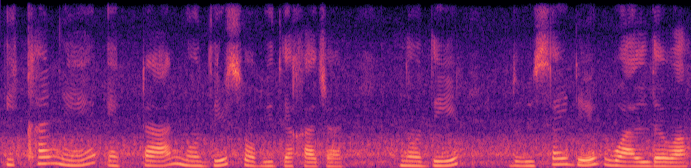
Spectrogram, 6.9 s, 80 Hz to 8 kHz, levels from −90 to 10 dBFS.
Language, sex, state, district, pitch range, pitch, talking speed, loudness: Bengali, female, Assam, Hailakandi, 200-270 Hz, 220 Hz, 95 wpm, -15 LUFS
